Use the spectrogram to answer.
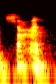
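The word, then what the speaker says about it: سعد: Kalau tidak ada alifnya baru Sa'dun, Sa'ad. Nama laki-laki ya. Jadi kalau tidak ada alifnya kita bacanya Sa'dun ya, atau Sa'ad ya. Nama sahabat Nabi Sa'ad bin Abi Waqqas ya, Ibnu Abil Waqqas itu tidak pakai alif ya, Sa'ad.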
